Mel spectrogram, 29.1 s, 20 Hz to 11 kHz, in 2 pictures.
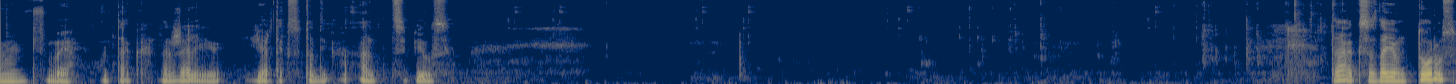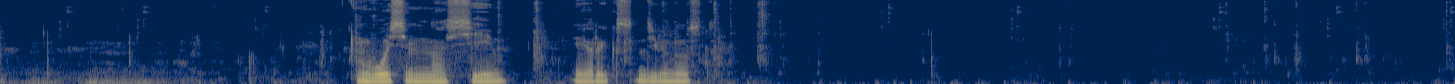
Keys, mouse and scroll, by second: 0.0 v, 1.1-3.3 middle drag, 3.3 2, 3.4 click, 3.6 middle click, 4.3 g, 5.5 click, 6.0 g, 7.4 click, 7.8 g, 9.2-9.5 scroll down 3, 9.5-9.9 middle drag, 9.9 Tab, 10.9 alt+h, 11.5 click, 11.7-12.4 middle drag, 12.4 KP_1, 16.0 shift+a, 16.3-17.0 scroll down 3, 18.2-20.6 drag, 20.6 r, 22.6 g, 24.6 click, 25.1 g, 26.7-27.0 scroll up 4, 27.0 Tab, 27.4 s, 27.9 z, 28.3 s.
